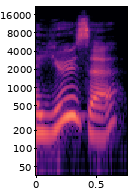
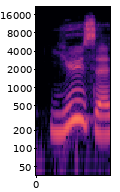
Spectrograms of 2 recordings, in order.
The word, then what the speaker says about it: user: an umbrella but a user because user sounds like it begins with a y a and an are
